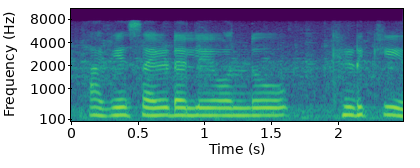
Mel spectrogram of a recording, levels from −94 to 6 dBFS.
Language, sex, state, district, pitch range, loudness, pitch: Kannada, female, Karnataka, Bidar, 215-225 Hz, -14 LUFS, 220 Hz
